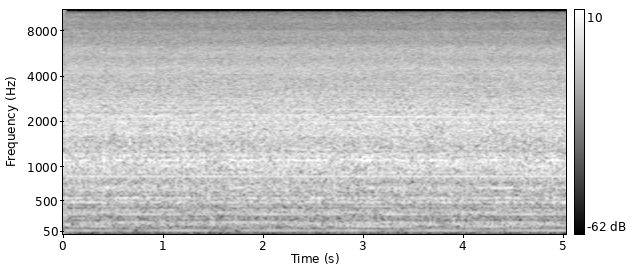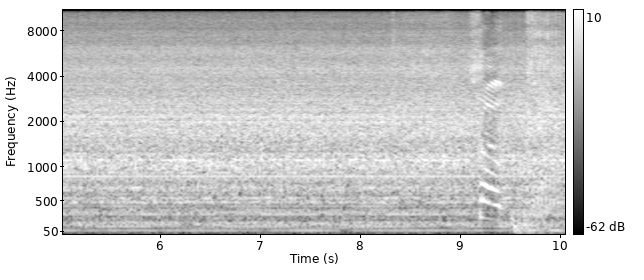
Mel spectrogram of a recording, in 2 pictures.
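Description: Vertical milling machine running with a steady hum and fixed whine, while its table is cranked along by hand after the finishing pass over a welded steel tool block.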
